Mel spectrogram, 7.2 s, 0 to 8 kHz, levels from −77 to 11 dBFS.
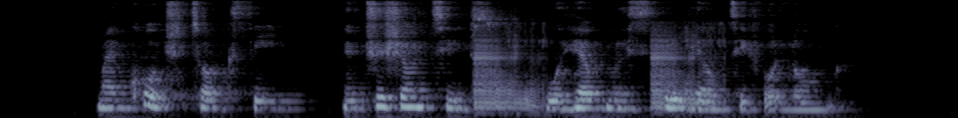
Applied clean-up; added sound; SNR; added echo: neural mask model DeepFilterNet 3.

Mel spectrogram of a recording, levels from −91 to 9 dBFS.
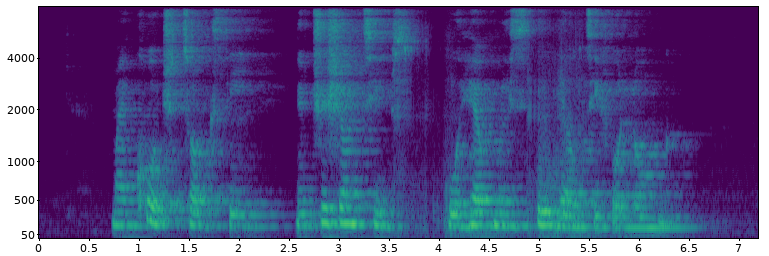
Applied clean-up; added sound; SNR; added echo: neural separator model SepFormer DNS4.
